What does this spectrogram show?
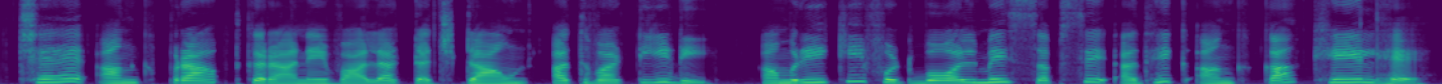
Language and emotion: Hindi, neutral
